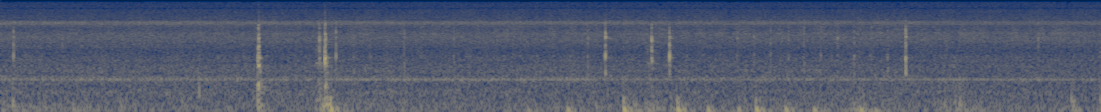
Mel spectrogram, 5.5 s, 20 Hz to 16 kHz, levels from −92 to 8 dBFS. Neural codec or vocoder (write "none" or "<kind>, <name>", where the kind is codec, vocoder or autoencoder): none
